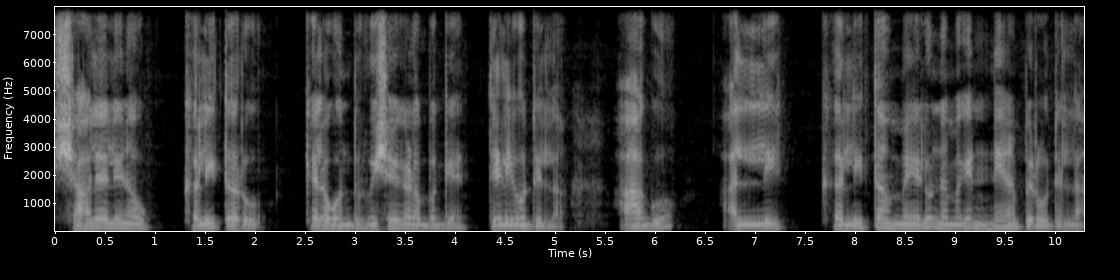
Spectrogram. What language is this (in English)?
Kannada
